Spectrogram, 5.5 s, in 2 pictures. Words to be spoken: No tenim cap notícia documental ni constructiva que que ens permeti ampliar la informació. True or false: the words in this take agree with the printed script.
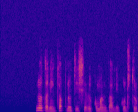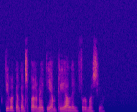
true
